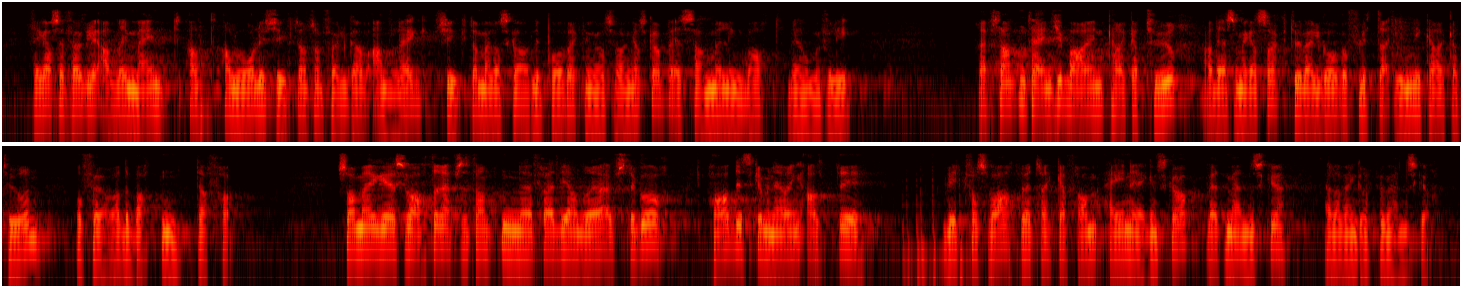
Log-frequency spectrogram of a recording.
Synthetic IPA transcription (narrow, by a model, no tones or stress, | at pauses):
ɛɡhɑːʁsɛlfœlɡəlɪ̰ʔɑ̰ld̪ʁɪmæɪnt̪ɑt̪ɑlʋoːʁlɪsyːkd̪ɔmsɔmfœlɡəɑʋɑ̰nlɛɡsyːkd̪ɔmɛlːəskɑːd̪əlɪpʰoːʋɪʁknɪŋɑʋsʋɑŋːəskɑːpæsɑmːənlɪŋbɑːʁt̪mɛhʊmʊfɪliː | ʁɛpɾʁəs̩n̩ɑnt̪n̩t̪ʰæɪnəɪçəbɑːʁəæɪnkʰɑʁɪkɑt̪ʰʉːʁɑ̰ʋd̪ɛsɔmɛɡhɑʁsɑkt̪̚d̪ʉʋɛlɡəɾoːɡɔflʏt̪ʰːɑ̰ʔɪnːɪkʰɑʁɪkɑt̪ʰʉːɾən | ɔføːʁɑd̪ɛbɑt̪n̩d̪̥æɾfʁɑ̰ː | sɔmɛɡsʋɑːʁt̪əʁɛpʁəsən̩t̪ʰɑnt̪n̩fʁɛd̪ɪɑnd̪ʁeːɑœʋst̪əɡoːʁhɑʁd̪ɪskʁɪmɪneːɾɪŋɑlt̪ɪ | blɪt̪ːfɔʁsʋɑːʁt̪ʋɛɔt̪ʰɾɛkːɑfɾɑmːæɪneːɡənskɑːpʋɛæt̪mɛnːəskə | ʔɛlːəɾʋɛæɪnɡɾʉpʰːəmɛnːəskə̰ʁ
